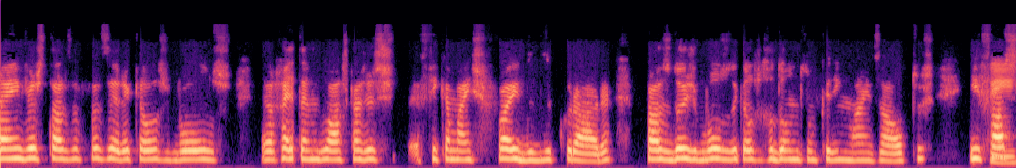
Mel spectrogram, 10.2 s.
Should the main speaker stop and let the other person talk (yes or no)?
no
